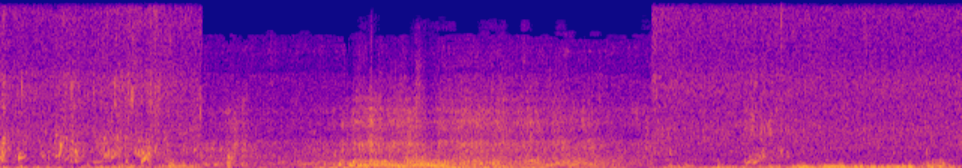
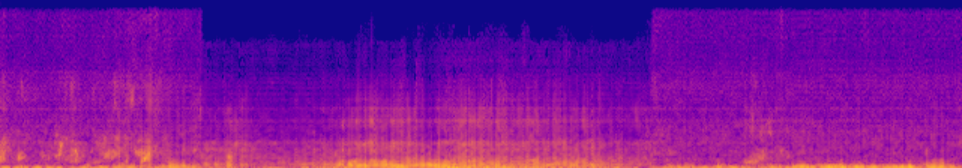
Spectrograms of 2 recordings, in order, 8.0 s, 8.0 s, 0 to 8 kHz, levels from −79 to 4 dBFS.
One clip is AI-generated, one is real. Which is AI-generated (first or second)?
second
